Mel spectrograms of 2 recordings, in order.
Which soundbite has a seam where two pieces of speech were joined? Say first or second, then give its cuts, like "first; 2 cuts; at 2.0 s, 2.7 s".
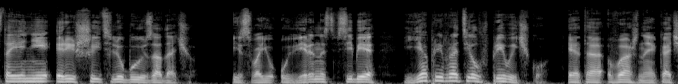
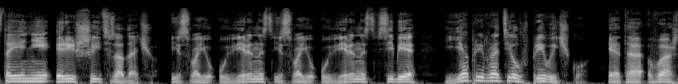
second; 3 cuts; at 1.1 s, 1.6 s, 2.7 s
